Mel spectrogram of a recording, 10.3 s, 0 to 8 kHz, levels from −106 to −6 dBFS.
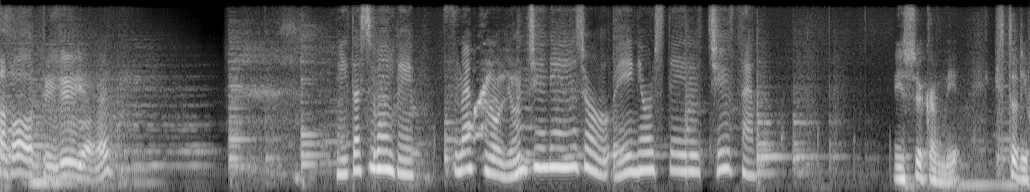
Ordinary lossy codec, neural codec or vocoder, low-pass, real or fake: none; codec, 16 kHz, 1 kbps, X-Codec, HuBERT features, trained on balanced general audio; 7.2 kHz; fake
